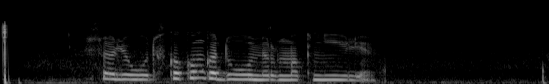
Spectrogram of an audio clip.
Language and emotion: Russian, sad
